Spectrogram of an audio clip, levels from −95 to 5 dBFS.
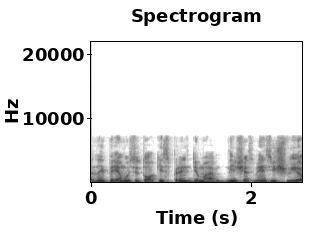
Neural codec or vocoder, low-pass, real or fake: codec, 16 kHz, 16 kbps, FunCodec, trained on LibriTTS, 50 frames a second; 7.2 kHz; fake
